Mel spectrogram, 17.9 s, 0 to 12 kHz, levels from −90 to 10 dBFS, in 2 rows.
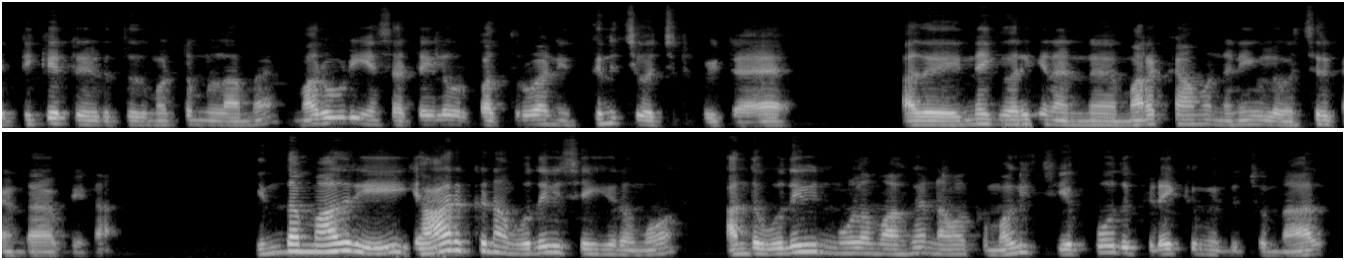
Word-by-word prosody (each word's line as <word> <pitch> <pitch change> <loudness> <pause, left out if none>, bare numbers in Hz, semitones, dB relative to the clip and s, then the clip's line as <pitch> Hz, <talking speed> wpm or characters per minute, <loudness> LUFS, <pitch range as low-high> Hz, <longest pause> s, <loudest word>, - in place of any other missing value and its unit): Ticket 135 +4 0
எடுத்தது 105 0 -7
மட்டும் 110 +2 -10
இல்லாம, 100 -1 -3 0.4
மறுபடியும் 150 -2 +1
என் 110 - -20
சட்டையில 120 +4 -2
ஒரு - - -13
10 110 +5 -2
ரூவா 120 +1 +1
நீ - - -10 0.2
திணிச்சு 145 +2 -6
வச்சுட்டு 100 -1 -9
போய்ட்ட, 95 -2 -6 1.1
அது 105 +1 +5 0.2
இன்னைக்கு 125 +1 -2
வரைக்கும் 120 0 -2
நான் 100 -1 -5 0.3
மறக்காம 120 +1 -1
நினைவுல 105 -1 -4
வச்சுருக்கன்டா" 90 -3 -4
அப்படின்னான். 85 -1 -14 1.0
இந்த 165 +7 +6 0.2
மாதிரி 185 -2 +8 0.4
யாருக்கு 220 +9 +7
நாம் 140 -6 -2
உதவி 165 +4 +1
செய்கிறோமோ, 120 -4 -3 0.5
அந்த 130 +2 +1 0.2
உதவியின் 175 +2 +2
மூலமாக 135 -3 -1 0.2
நமக்கு 120 0 -5
மகிழ்ச்சி 155 +4 -3
எப்போது 160 +6 -2 0.2
கிடைக்கும் 130 -1 -2
என்று 100 - -15
சொன்னால், - - -2
125 Hz, 125 wpm, -24 LUFS, 105-145 Hz, 1.1 s, மாதிரி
